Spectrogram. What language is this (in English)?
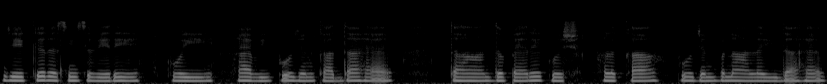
Punjabi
